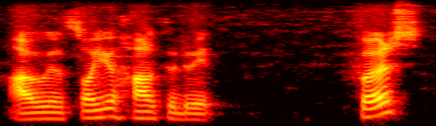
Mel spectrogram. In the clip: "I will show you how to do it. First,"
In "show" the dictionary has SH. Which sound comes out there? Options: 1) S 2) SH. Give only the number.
1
